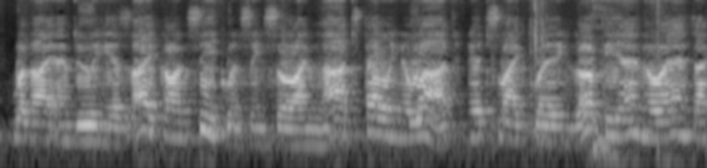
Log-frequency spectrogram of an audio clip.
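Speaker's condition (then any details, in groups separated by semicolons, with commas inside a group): Cerebral palsy, athetoid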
